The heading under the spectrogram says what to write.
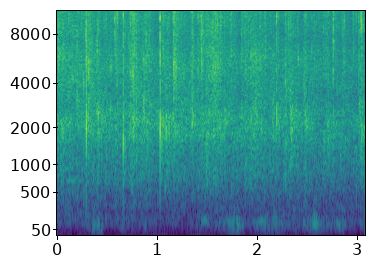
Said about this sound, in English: Would you clap your hands and say, God's going to multiply it? Multiply it.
